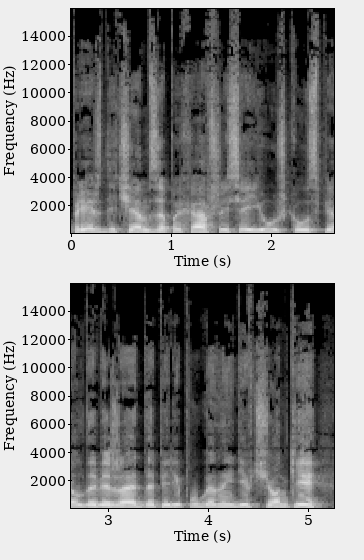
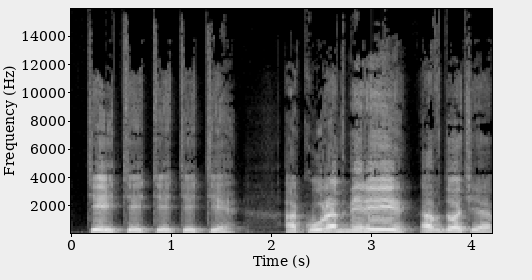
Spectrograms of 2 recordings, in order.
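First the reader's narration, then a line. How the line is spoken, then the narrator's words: Loud voice. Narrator (Russian): прибавил громким голосом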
